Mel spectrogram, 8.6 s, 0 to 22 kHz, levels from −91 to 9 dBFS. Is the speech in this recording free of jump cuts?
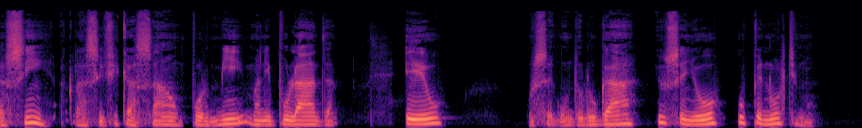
no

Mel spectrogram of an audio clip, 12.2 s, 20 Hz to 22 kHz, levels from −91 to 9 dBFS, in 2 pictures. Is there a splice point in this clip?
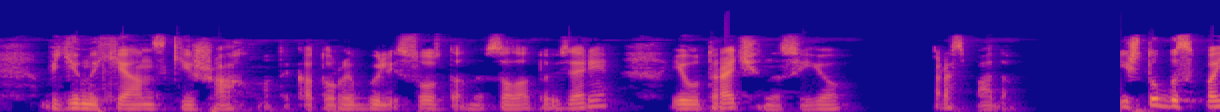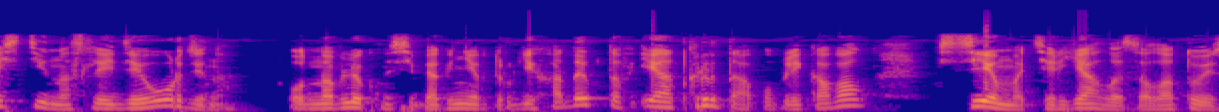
no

